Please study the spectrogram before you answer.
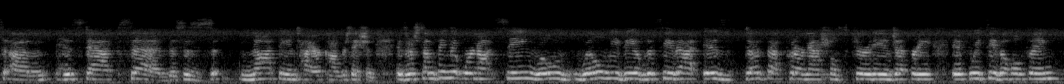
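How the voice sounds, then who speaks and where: A woman co-hosting a news show, interviewing conversationally, in a muffled, slightly distant recording. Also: fairly high pitch. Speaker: morning news show host. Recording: muffled, distant, faint noise.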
